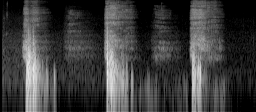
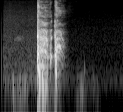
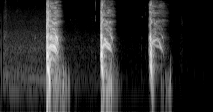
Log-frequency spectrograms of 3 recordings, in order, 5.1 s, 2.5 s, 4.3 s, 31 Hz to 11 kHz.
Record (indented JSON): {
  "exhalation_length": "5.1 s",
  "exhalation_amplitude": 32677,
  "exhalation_signal_mean_std_ratio": 0.25,
  "cough_length": "2.5 s",
  "cough_amplitude": 32768,
  "cough_signal_mean_std_ratio": 0.29,
  "three_cough_length": "4.3 s",
  "three_cough_amplitude": 32768,
  "three_cough_signal_mean_std_ratio": 0.26,
  "survey_phase": "beta (2021-08-13 to 2022-03-07)",
  "age": "45-64",
  "gender": "Male",
  "wearing_mask": "No",
  "symptom_none": true,
  "smoker_status": "Ex-smoker",
  "respiratory_condition_asthma": false,
  "respiratory_condition_other": false,
  "recruitment_source": "REACT",
  "submission_delay": "1 day",
  "covid_test_result": "Negative",
  "covid_test_method": "RT-qPCR",
  "influenza_a_test_result": "Negative",
  "influenza_b_test_result": "Negative"
}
